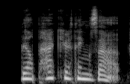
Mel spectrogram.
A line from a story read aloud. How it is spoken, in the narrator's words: she said, her voice gentle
